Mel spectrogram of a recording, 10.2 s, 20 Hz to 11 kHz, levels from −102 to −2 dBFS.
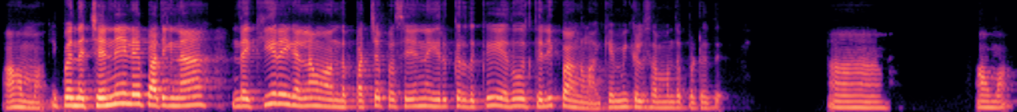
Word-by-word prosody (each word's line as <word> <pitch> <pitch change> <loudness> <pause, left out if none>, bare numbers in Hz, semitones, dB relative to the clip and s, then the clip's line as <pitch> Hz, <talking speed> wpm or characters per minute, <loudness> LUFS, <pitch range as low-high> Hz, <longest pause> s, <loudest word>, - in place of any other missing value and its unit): ஆமா, 170 -4 -2 0.2
இப்ப 220 +2 0
இந்த 225 0 +7
சென்னையிலே 275 +5 +7
பார்த்தீங்கன்னா, 230 -1 +4 0.4
இந்தக் 210 0 0
கீரைகள்லாம் 240 -5 +1
அந்த 190 -2 -2
பச்சை 185 +4 -3
பசேல்னு 205 +2 -3
இருக்கிறதுக்கு 200 +1 -4
ஏதோ 205 +2 -2 0.2
தெளிப்பாங்களாம் 195 -8 -3
கெமிக்கல் 180 0 -4
சம்பந்தப்பட்டது. 165 -2 -8 1.2
அ - - -3 1.5
ஆமா. 175 0 -6
205 Hz, 100 wpm, -22 LUFS, 180-225 Hz, 1.5 s, இந்த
